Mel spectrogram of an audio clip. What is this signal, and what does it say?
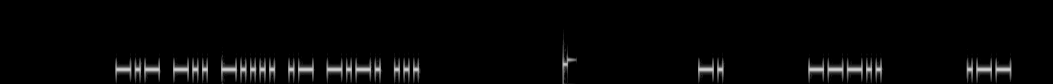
Morse code, heard as a keyed tone, about 25 wpm, spaced as for 16 wpm, 700 Hz. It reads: KD6ACS N8W
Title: USA Call Signs - 6x Character Spacing - 25wpm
